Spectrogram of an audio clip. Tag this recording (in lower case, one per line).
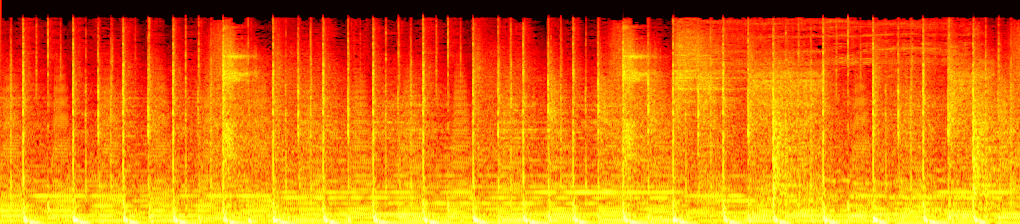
music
